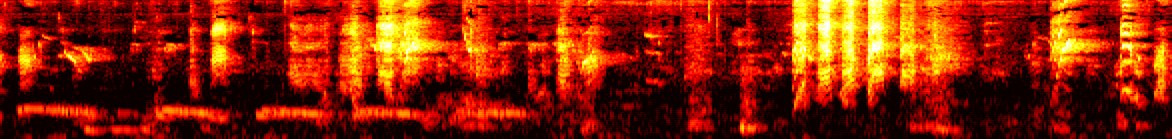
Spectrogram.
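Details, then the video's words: A parrot flock arguing over food: first a run of repeated low, hollow tonal notes under sharp chirps, then bursts of loud, scratchy, overlapping squawks in quick clusters. "flock of parrot talking among themselves and arruging over food"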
